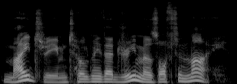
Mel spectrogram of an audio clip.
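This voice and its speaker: An actor playing a witty, mocking young nobleman in an audio drama, playful and theatrical, with hushed and loud moments. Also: mid-range voice, animated, normal speed, dry recording, studio quality, close to an everyday voice.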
